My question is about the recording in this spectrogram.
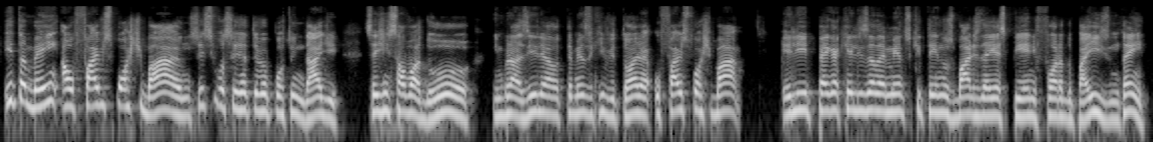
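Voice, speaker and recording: A man from Brazil, hosting a podcast studio interview in an excited, slangy, rambling way. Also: high-pitched, a little fast, dry recording. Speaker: podcast host. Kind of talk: casual interview chat.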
